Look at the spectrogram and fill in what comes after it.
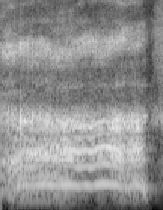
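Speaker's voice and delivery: high-pitched mock scream. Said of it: "She's, like, screaming".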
